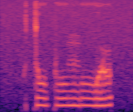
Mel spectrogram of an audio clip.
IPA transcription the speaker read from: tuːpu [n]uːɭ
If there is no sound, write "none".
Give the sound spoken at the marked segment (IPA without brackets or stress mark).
ŋ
